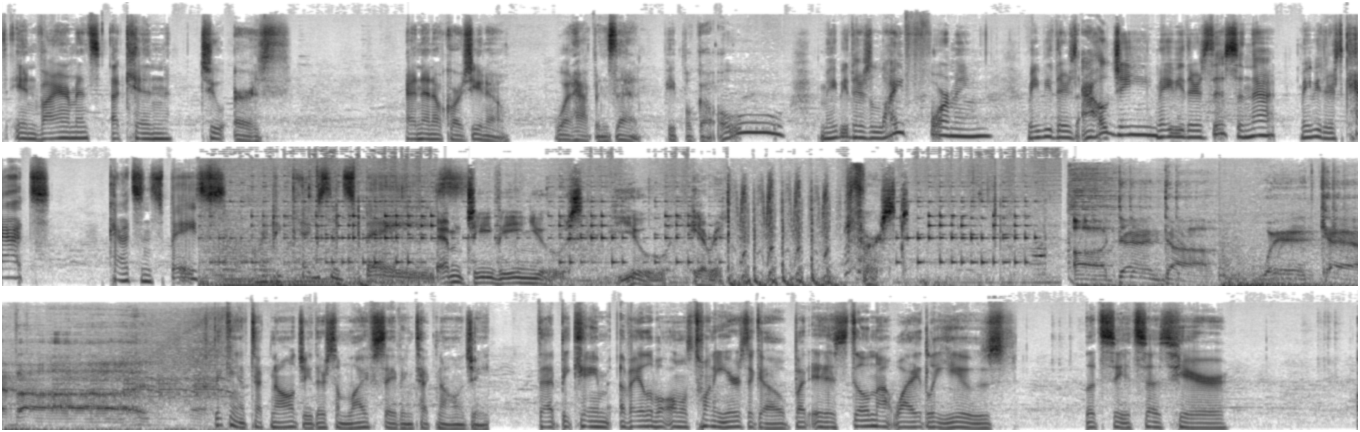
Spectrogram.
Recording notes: podcasts live from Café Anyway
